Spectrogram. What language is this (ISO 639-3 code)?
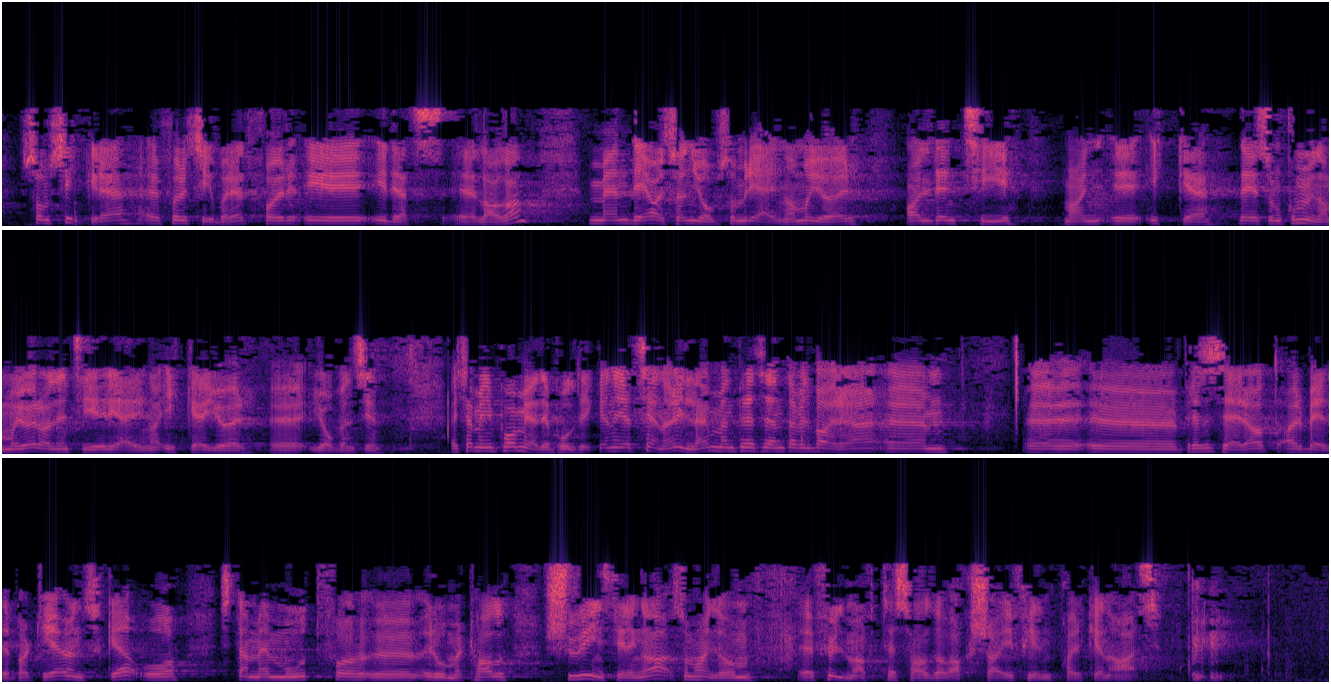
nob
